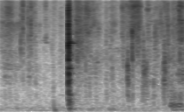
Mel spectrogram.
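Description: Paper and a metal ruler being handled on a craft table: faint rustling of paper, with one sharp click a little under a second in.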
